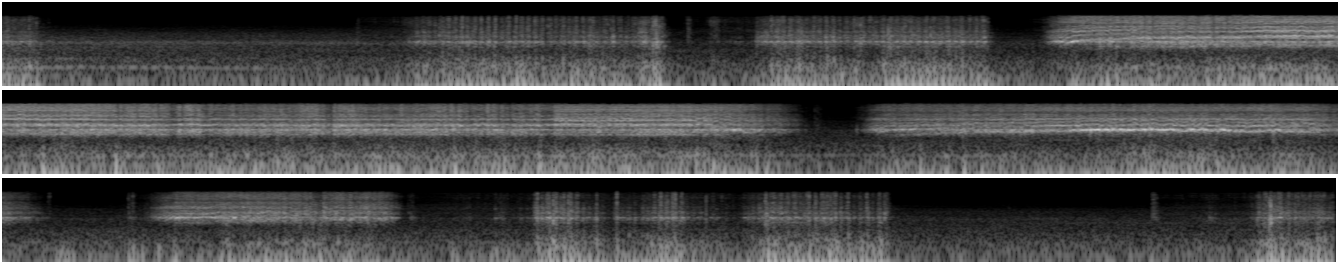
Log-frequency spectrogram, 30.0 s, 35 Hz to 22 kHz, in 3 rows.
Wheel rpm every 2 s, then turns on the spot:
0, 20, 30, 50, 190, 200, 200, 120, 90, 90, 50, 40, 20, 0, 10.
2-6 22-26 28-30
